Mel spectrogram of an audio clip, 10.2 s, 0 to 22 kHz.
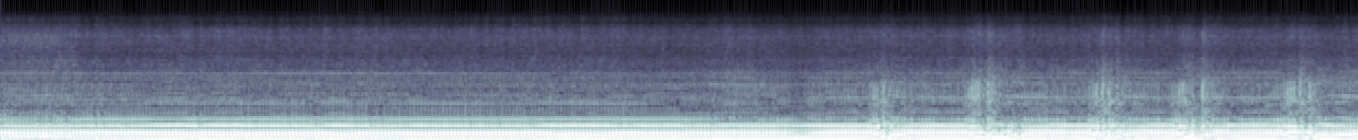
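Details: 2004 Suzuki DRZ400S after carb clean and new fuel screw o-ring, cold start on choke, idle hanging with sharp backfire pops; running very lean, needs richening, probably with a bigger pilot jet.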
